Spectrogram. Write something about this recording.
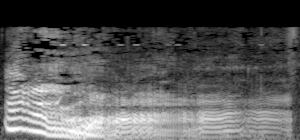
Female Great Dane Yawn
Dane, Female, Great, Yawn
